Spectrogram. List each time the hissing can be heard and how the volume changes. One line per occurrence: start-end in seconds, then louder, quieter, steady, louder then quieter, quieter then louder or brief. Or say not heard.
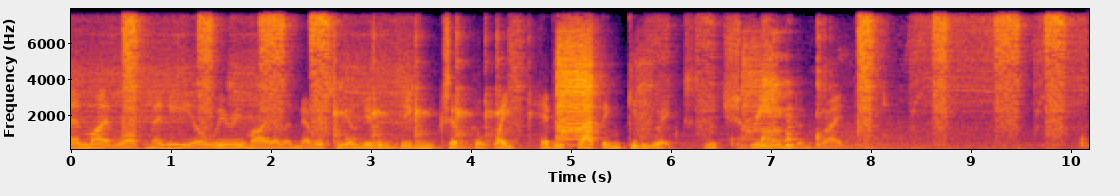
0.0-10.1 quieter then louder.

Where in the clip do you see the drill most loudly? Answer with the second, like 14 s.
5 s.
